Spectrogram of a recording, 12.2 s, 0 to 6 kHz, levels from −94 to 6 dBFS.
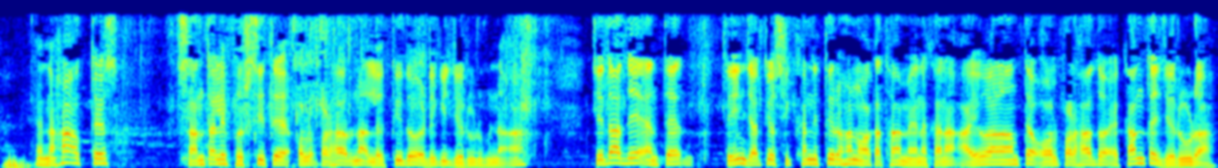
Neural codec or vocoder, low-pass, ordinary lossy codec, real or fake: none; 5.4 kHz; MP3, 32 kbps; real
